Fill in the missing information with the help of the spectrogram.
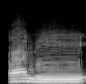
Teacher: یا مدہ کی وجہ سے لام کو کھینچ کے پڑھیں گے ، قاف کو پر کر کے پڑھیں گے۔ اب یہاں لام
